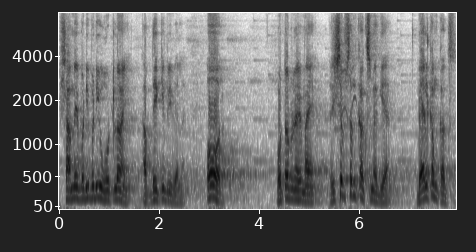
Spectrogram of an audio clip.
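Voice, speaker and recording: A man's voice: a little high, measured pace, faint music behind. A man with a Rajasthani accent telling comic folk stories and proverbs as a stage comedian. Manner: lively storyteller quoting proverbs. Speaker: stand-up comedian. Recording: long hall reverb.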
